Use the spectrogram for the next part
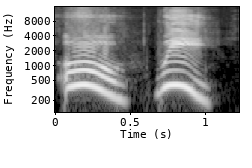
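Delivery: high, loud eager burst; a boy eagerly agreeing with his teacher, high and loud; eager yes. A narrator's reading. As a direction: blurt it out thrilled.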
